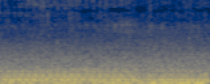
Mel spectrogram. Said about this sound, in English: Sorry for the motorcycle.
